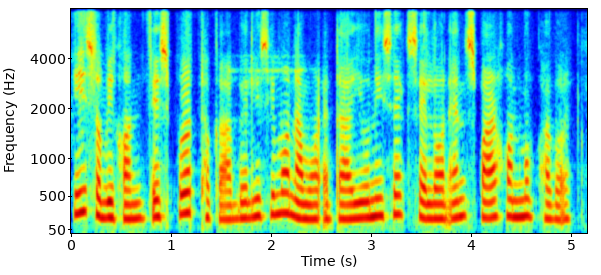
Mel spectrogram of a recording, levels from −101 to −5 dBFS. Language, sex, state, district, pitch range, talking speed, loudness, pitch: Assamese, female, Assam, Sonitpur, 200-235 Hz, 150 wpm, -14 LUFS, 215 Hz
